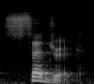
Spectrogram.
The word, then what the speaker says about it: Cedric: group b we have cedric which is pronounced with a soft c in other words it's pronounced like an s so cedric cyril cecil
